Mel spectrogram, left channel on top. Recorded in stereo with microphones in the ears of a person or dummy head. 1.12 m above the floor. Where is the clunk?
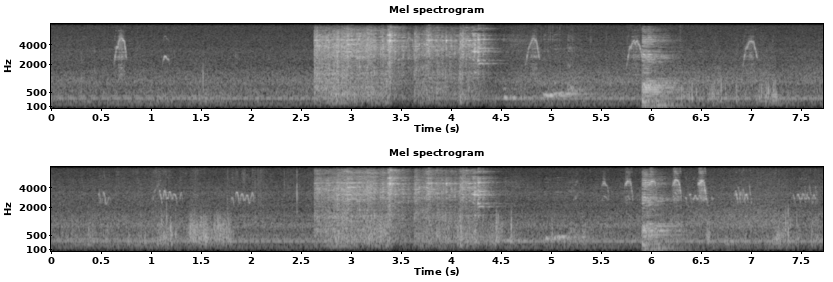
5° right (ahead or behind), 1.6 m.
